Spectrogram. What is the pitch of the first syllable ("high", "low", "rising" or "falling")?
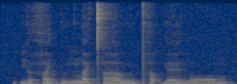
rising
